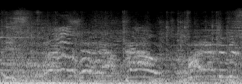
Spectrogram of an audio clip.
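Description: Ride soundtrack in a Millennium Falcon cockpit flight simulator: music and voices over a loud, steady deep rumble.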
